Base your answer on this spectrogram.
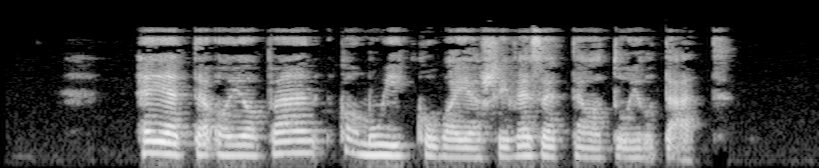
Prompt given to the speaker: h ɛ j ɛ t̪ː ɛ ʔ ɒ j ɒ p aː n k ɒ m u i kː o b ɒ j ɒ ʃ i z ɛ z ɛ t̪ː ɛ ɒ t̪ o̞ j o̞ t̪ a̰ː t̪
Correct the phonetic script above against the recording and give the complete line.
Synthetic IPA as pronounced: h ɛ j ɛ t̪ː ɛ ʔ ɒ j ɒ p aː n k ɒ m u i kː o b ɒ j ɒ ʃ i v ɛ z ɛ t̪ː ɛ ɒ t̪ o̞ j o̞ t̪ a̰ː t̪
